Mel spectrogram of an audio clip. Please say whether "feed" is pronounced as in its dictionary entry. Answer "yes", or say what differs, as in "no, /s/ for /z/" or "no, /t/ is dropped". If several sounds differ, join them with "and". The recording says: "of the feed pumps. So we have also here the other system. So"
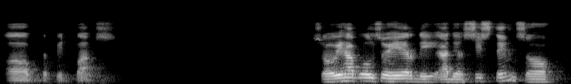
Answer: no, /p/ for /f/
